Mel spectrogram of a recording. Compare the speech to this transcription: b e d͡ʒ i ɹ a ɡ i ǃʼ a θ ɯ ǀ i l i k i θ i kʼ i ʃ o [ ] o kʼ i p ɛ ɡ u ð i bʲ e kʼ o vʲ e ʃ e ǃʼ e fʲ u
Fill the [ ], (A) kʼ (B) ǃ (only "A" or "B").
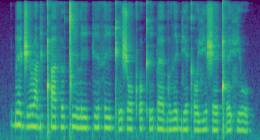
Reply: A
